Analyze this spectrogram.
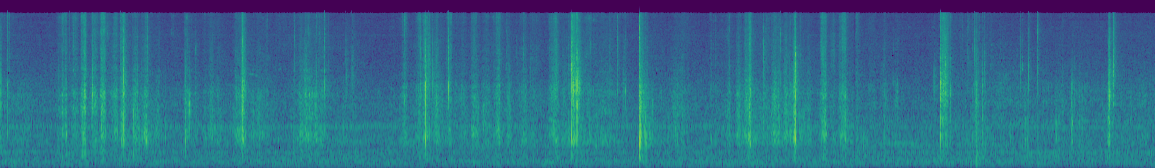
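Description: Large knife cutting and prying through the rind and flesh of a ripe jackfruit: irregular sharp cracks and crunches in clusters, with short pauses between strokes.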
